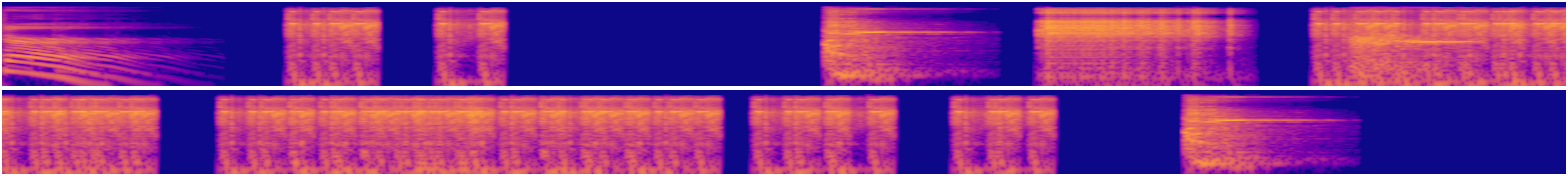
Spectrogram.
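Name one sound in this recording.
Short electronic game menu sounds play in bursts.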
